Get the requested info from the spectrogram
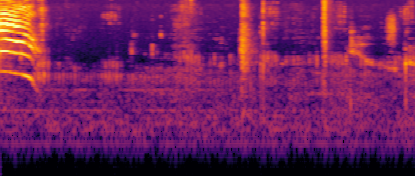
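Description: A young orange tabby kitten giving one loud, high-pitched meow, its pitch rising and then falling over about half a second. A few faint clicks follow later.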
